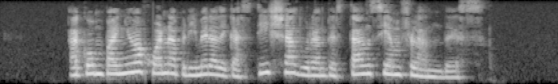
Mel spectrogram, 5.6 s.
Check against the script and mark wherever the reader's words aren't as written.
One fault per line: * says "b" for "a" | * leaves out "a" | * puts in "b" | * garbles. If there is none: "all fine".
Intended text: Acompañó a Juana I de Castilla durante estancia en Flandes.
all fine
